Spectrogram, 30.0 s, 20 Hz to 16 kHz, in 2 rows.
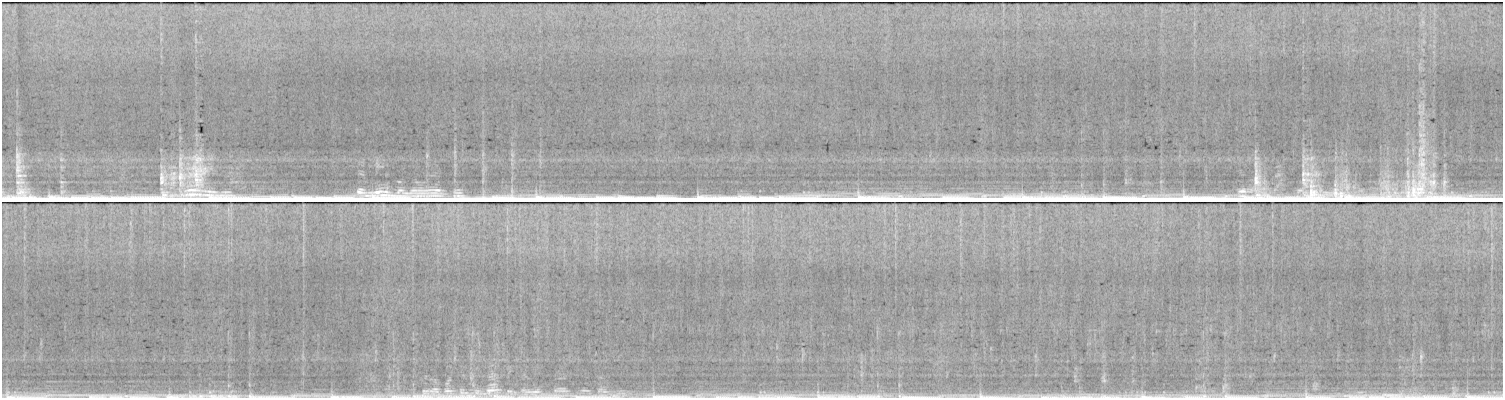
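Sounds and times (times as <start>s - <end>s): food sizzling on a griddle: 0.0s - 30.0s.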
